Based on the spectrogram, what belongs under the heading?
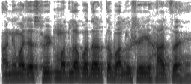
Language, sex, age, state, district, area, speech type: Marathi, female, 18-30, Maharashtra, Amravati, rural, spontaneous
